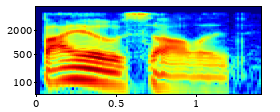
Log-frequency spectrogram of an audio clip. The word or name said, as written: biosolid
